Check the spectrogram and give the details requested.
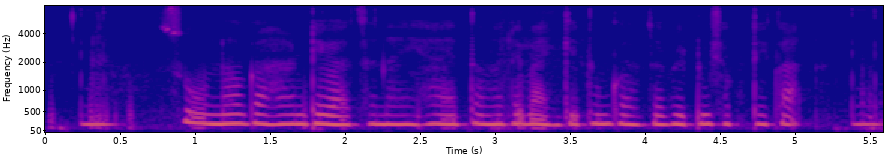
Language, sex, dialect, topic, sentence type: Marathi, female, Varhadi, banking, question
